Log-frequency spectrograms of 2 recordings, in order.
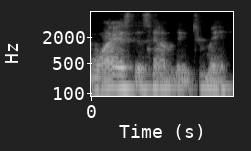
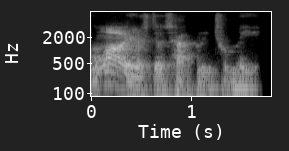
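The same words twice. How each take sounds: First: It sounds self-pitying. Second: It sounds angry.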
